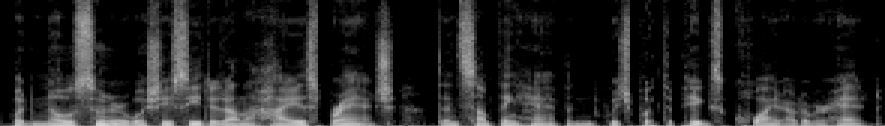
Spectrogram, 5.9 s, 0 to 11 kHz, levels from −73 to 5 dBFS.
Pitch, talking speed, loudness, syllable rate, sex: 95 Hz, 225 wpm, -19 LUFS, 5.6 syllables/s, male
